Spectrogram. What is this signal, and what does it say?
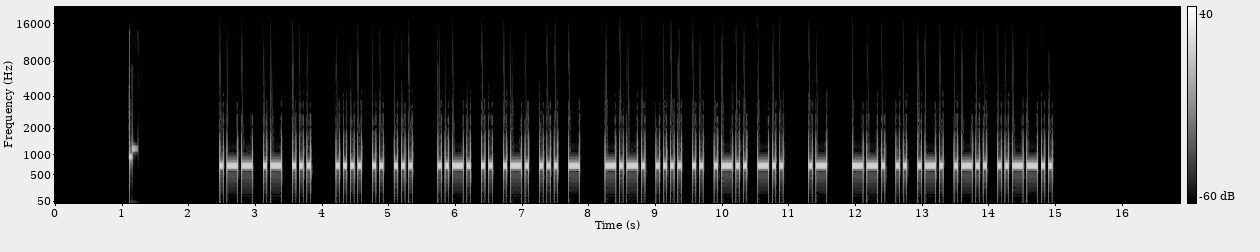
Morse code, heard as a keyed tone, about 22 wpm, 700 Hz. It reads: WAS HIS FIRST CHILD A GIRL?
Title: Sentences from Top 800 Words 22wpm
